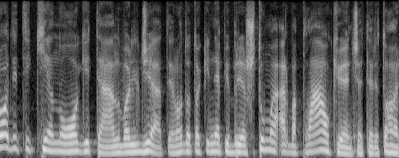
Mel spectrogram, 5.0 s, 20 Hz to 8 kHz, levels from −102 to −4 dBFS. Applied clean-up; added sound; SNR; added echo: none; none; none; none.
